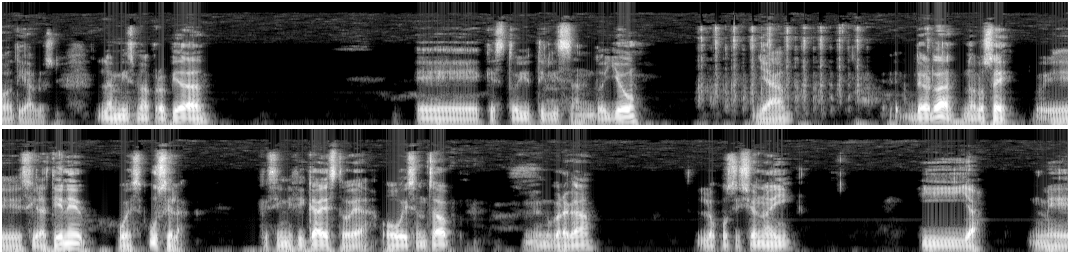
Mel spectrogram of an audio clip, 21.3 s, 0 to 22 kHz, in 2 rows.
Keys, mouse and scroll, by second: 3.4-5.1 drag, 7.8 KP_Subtract, 10.1 KP_Subtract, 10.6 middle click, 11.3-12.3 scroll up 1, 12.3 click, 13.8 click, 15.4 click, 16.4-18.6 drag.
